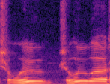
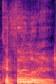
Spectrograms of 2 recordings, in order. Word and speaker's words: Cthulhu: Cholula, something like that tube. Oh, Cthulhu.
